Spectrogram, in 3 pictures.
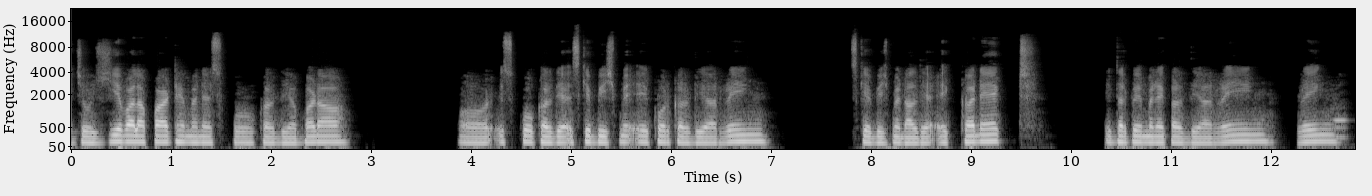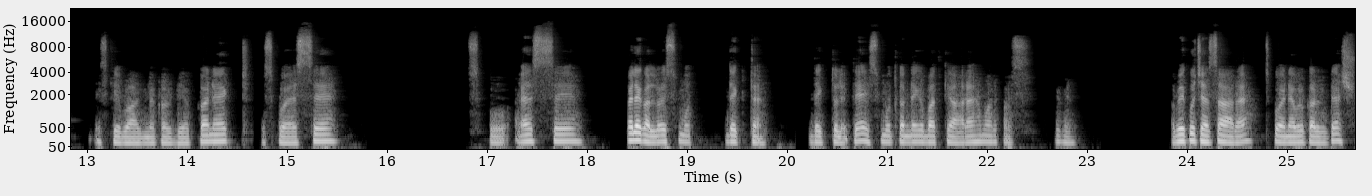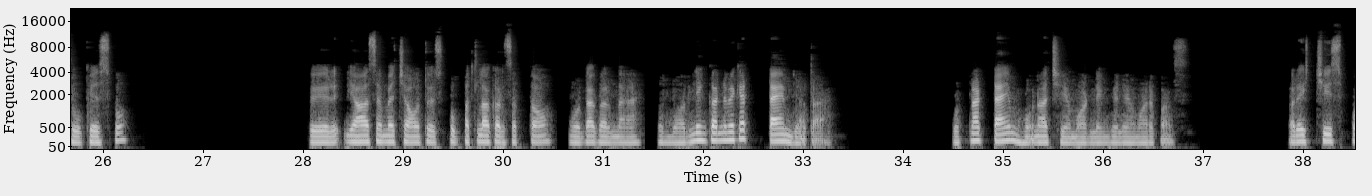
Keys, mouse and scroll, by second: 0.7 click, 1.6 click, 3.6 click, 4.5 click, 6.5 click, 8.2 click, 9.0 alt+click, 9.0 alt+right click, 10.3 alt+click, 10.9 alt+click, 13.5 click, 14.3 alt+middle click, 15.4 click, 16.7 click, 17.6 alt+click, 17.6 alt+right click, 18.3 click, 18.7 click, 19.2 click, 22.0 click, 24.9 click, 25.7 click, 28.3 click, 30.2 click, 30.8 alt+middle click, 32.3 click, 34.0 click, 36.0 click, 36.5 click, 37.8 click, 38.2 click.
